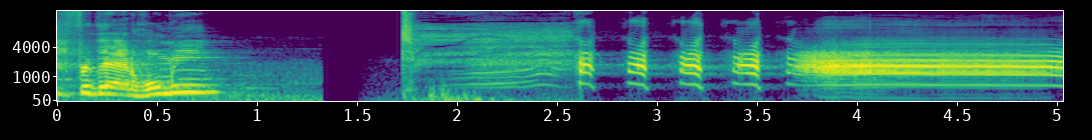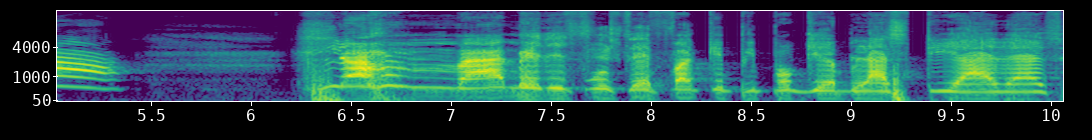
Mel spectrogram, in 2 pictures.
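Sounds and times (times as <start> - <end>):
man squealing: 3.1 - 5.4
man yelping in falsetto: 3.6 - 5.4, 6.3 - 7.4.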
